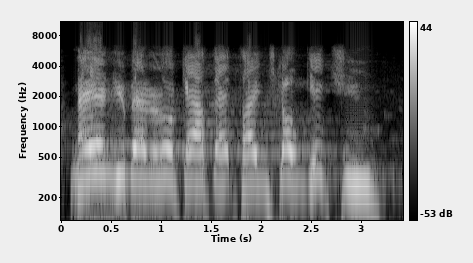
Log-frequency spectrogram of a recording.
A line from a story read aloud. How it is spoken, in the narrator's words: I hollered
